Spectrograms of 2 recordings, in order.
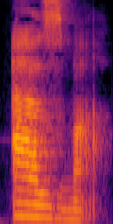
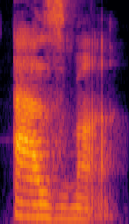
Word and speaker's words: asthma: this last word asthma the th is actually pronounced as a z asthma asthma so be sure to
